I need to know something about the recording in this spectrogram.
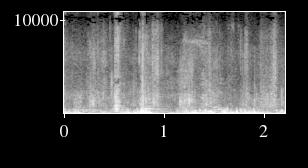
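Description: Footsteps on dry, packed dirt and gravel, with faint voices in the background.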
